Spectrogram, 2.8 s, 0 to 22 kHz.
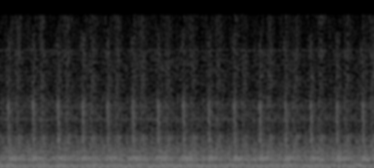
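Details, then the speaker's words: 1941 pickup idling just after restart from a wet-weather no-start, dried with compressed air and a heat gun on the distributor, battery charged: steady idle with a light, even valve tick about two or three times a second, running clean, no misfire. "okay that's good it's running can you see all the stains coming off"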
